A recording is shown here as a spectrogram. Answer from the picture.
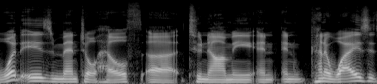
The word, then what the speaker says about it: NAMI: So we pronounce it NAMI. – NAMI. Okay. – We've been saying it wrong.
